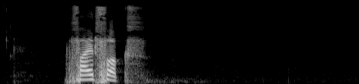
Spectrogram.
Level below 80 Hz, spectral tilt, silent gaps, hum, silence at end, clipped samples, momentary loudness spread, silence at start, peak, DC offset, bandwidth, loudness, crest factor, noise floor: -52 dBFS; -5 dB/octave; none; none; 2.2 s; under 0.1%; 23 LU; 0.7 s; -2 dBFS; under 0.1%; 16.5 kHz; -16 LUFS; 20 dB; -67 dBFS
